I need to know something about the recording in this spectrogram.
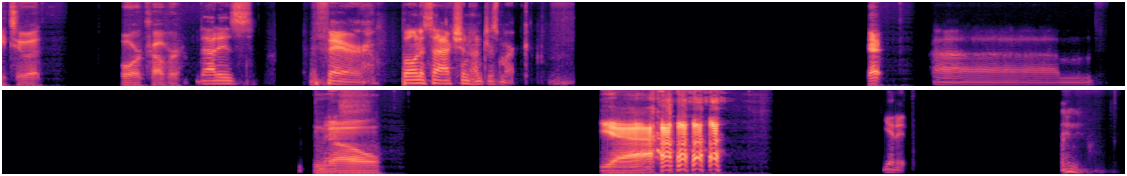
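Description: A man talks with animation into a close microphone, in short bursts.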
